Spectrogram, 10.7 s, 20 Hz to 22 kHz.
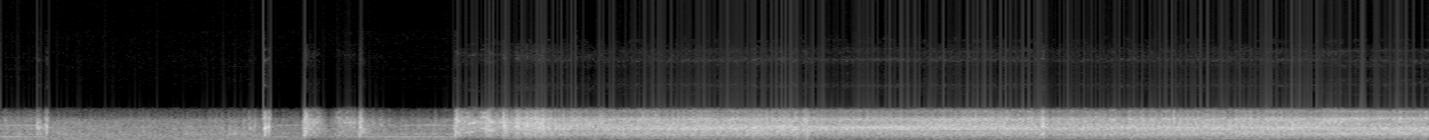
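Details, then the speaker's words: Jeep Wrangler that repeatedly won't start: several short cranking bursts, then catches around three and a half seconds in and settles into a steady, even idle; hard starting, cause unknown. "Friday, July 23rd. The Jeep will not start again."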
